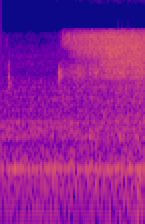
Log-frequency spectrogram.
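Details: Steady low motor hum with a soft rushing air hiss that rises and holds: the running sound of the speaker's own mechanical ventilator as they talk.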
